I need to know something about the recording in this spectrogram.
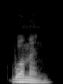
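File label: "woman", American English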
